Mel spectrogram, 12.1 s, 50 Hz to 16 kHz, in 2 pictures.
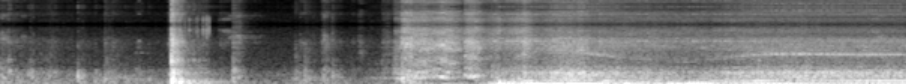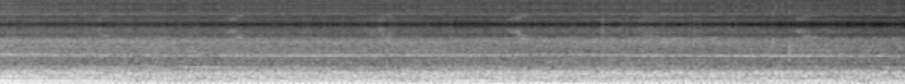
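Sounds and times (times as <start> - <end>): car engine starting and idling: 2.6 - 12.0.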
